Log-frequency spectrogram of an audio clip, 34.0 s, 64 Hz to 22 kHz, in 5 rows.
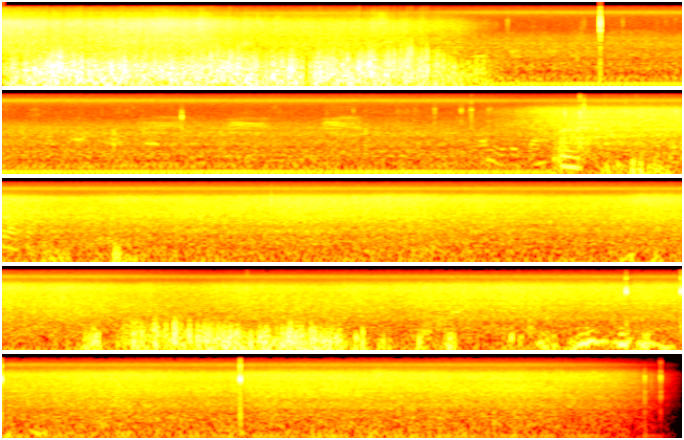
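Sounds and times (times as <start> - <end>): sea washing on the shore: 0.0 - 33.6
low rumbling bursts: 23.5 - 28.7.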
